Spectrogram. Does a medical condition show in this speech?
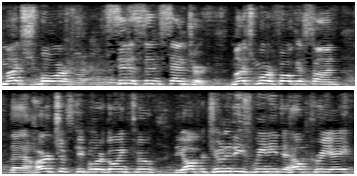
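No.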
